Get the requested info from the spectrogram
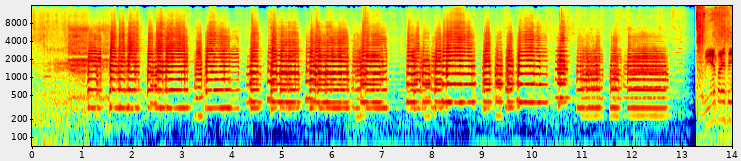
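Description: A group of brass fanfare trumpets playing a fanfare in two parts, with short repeated notes and longer held ones. It starts about a second in and cuts off suddenly shortly before the end.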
